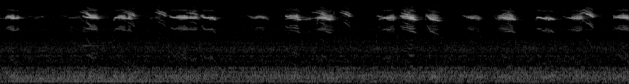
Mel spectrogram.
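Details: Northern cardinal chicks being fed at the nest give very high, thin squeaking calls in quick bursts, roughly two or three every second, over a faint low hum.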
